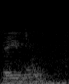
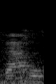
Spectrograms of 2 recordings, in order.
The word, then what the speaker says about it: Babel: But the correct pronunciation is actually Babel, and it's really a Hebrew verb.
